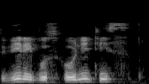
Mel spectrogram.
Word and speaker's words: Viribus Unitis: And it's your name is Verbis Unitas. Is that the correct pronunciation? – In Latin, it's Viribus Unitis.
